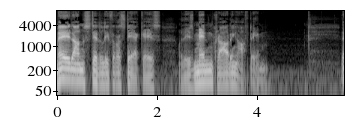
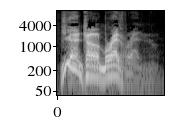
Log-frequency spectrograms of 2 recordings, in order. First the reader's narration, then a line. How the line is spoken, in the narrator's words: addressed his officers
